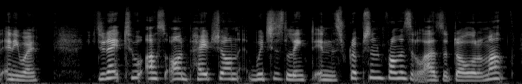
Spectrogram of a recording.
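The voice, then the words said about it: Congested, sinus-blocked voice. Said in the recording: “My sinuses are really sore. ... I cannot do words ... if I sound weird ... My sinuses are bad.”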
